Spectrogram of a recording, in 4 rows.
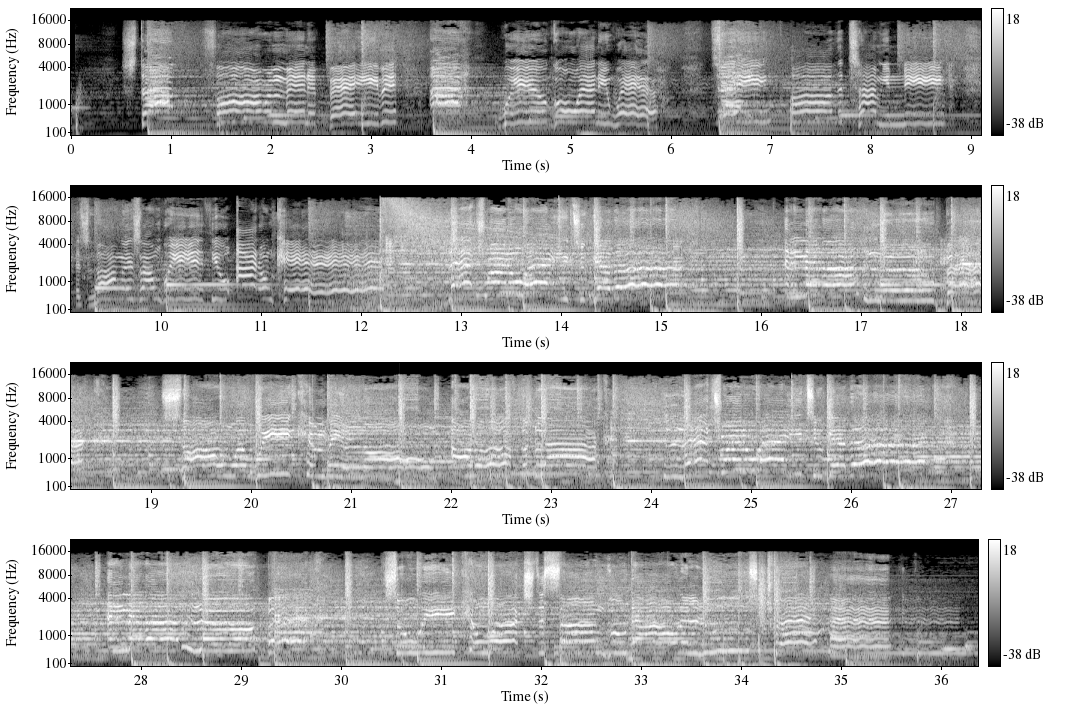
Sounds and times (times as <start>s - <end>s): Music: 0.0s - 36.3s.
